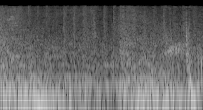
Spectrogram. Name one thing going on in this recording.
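An energy weapon fires with a sharp zap.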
